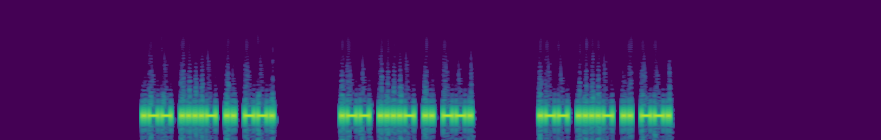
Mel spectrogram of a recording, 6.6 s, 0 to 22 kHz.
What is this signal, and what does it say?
Morse code, heard as a keyed tone, about 46 wpm, 700 Hz. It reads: W4IG W4IG W4IG
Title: USA Call Signs - 4 Characters - Repeated 3x - 50wpm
